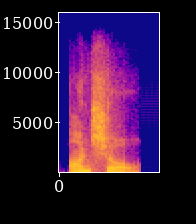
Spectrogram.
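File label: "onshore", Indian English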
